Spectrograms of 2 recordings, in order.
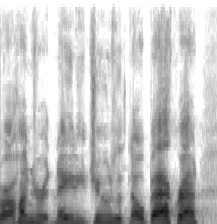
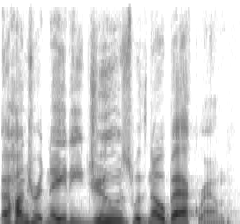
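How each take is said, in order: First: It is said in a louder voice. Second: It is said at a normal volume.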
